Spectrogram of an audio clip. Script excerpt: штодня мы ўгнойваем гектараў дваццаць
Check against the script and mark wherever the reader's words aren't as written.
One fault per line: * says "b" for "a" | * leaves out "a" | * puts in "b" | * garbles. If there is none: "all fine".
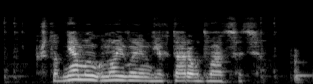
all fine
